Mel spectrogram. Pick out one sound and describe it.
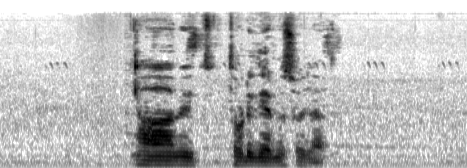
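A young man speaks calmly in a low voice.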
